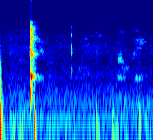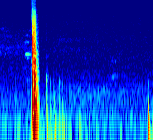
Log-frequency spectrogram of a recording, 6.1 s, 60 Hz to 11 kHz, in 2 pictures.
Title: hiccups video 2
